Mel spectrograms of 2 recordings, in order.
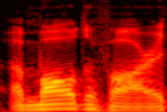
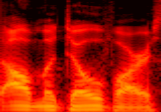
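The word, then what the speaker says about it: Almodóvar: And in my kind of tiptoeing into the world of Pedro, and I finally learned that his last name is not pronounced Almodovar, it's Almodovar.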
